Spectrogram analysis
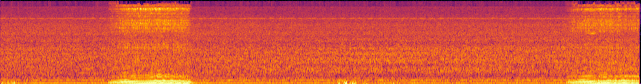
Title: My four legged best friend winsome snoring away.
